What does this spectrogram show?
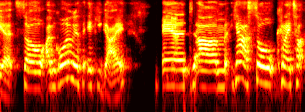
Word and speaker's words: ikigai: So I'm going with Ikigai.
